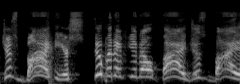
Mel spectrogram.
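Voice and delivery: high, far-off mocking hype voice; shrill crypto shill yelling buy; Max Keiser impression. Mocking Max Keiser to a podcast host, high pushy hype. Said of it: "Max Keiser being like".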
